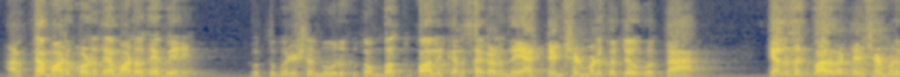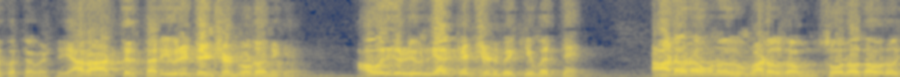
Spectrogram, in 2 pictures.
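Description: A man giving a religious discourse, explaining scripture with rhetorical questions and slowly chanting Sanskrit verses. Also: fairly high pitch. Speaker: religious speaker.

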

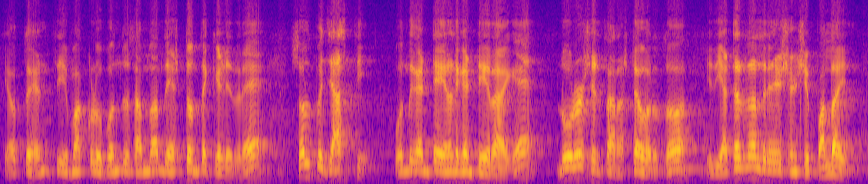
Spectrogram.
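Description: Bright-voiced man expounding Sanskrit verses. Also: mid-range voice. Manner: chants verses slowly, then explains briskly in colloquial talk. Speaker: scripture teacher. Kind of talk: Kannada discourse on Sanskrit verses.

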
